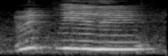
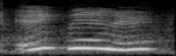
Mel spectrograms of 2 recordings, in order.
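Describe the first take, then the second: First: Said in the usual way. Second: Much higher, louder playful echo. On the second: Pretend. Vlogger echoes the title name for the intro, high playful echo.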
